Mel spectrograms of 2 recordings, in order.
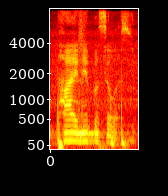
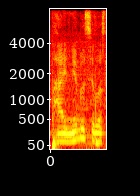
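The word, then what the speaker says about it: Paenibacillus: the official name for the bacteria is called pione bacillus I hope I spell this right pione bacillus I mean I hope I pronounce this right pie nibosillus larvae it's p-a-e and is a Nancy i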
